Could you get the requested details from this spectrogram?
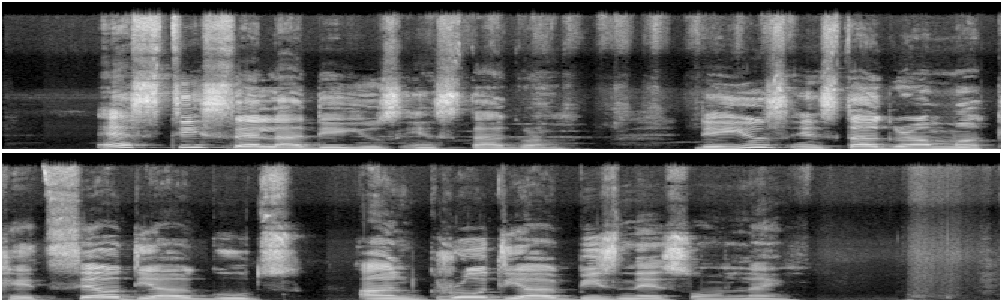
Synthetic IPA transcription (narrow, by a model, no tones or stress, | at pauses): ɛstisɛladejuzḭ̃nstaɡɹãm | dejuzĩnstaɡɹãmːakʰɛtsɛldɛaɡudz | ãnɡɹodɛabiznɛsɔ̃nlãɪ̃n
